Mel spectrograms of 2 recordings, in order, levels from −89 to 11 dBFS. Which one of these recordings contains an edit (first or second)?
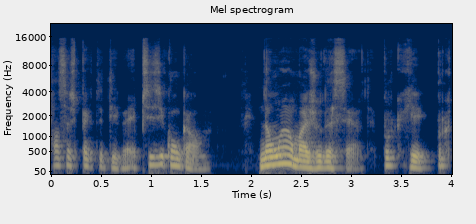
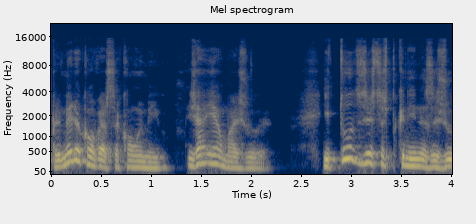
second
